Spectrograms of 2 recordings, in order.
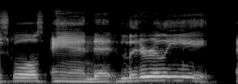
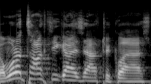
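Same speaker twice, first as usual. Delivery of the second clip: play-acted angry, stern, forceful tone; 4 semitones higher, 3 dB louder than usual. Retelling what he said after throwing them out: imitating someone really pissed. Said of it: "Really pissed".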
